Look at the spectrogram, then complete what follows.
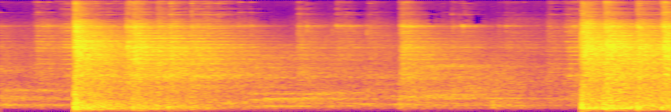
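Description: Loaded barbells with rubber bumper plates dropped onto wooden lifting platforms after cleans: heavy thuds, each ringing on for a second or two. Two land close together about a second in, another near four seconds and another near six.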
